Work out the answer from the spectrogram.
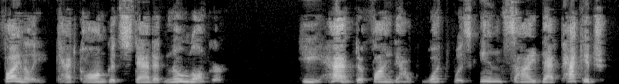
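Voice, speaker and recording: A man's voice: medium pitch, moderate pace, pushed and bright, slightly rough. Man reading a storybook aloud with theatrical flair. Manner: theatrical, dramatic emphasis. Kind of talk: animated read-aloud of a children's picture book.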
